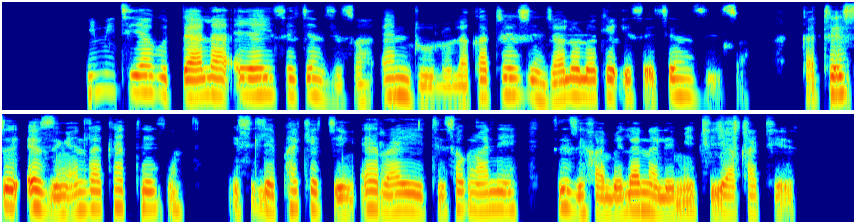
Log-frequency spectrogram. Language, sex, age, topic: North Ndebele, male, 18-24, health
